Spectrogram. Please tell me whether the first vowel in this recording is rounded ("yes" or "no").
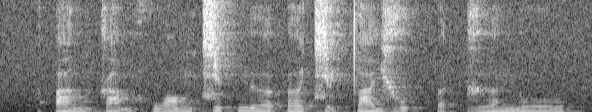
no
